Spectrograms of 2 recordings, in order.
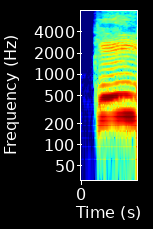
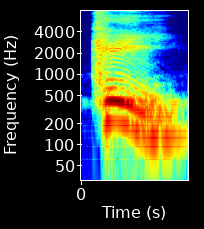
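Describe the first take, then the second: First: The k sound has no puff of air. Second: The k sound has a puff of air. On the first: The speaker calls it wrong. "केई नहीं है" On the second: The speaker calls it right. "क के पीछे थोड़ा ह की आवाज जुड़ी होती है"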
